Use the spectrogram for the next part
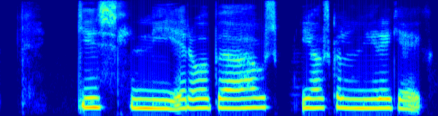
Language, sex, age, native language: Icelandic, female, 11, Icelandic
